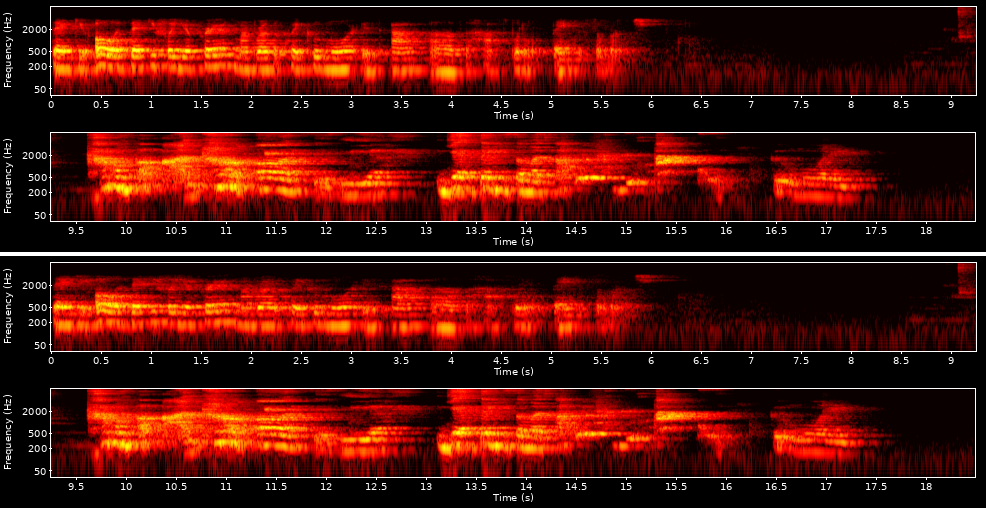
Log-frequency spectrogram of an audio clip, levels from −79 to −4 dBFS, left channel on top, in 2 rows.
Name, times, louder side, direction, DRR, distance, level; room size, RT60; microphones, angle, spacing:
voice 1, 0.0-5.9, left 4 dB, 85° left, 3 dB, 0.4 m, -31 dB
voice 2, 9.6-12.8 13.1-14.7 15.0-15.9, equal, 5° left, -7 dB, 0.7 m, -29 dB
voice 3, 15.9-17.2, equal, 25° right, -8 dB, 1.0 m, -41 dB
2.4 x 2.0 x 3.7 m, 1.0 s
head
